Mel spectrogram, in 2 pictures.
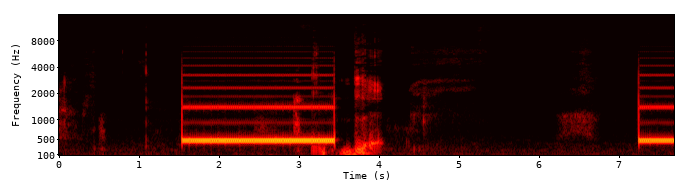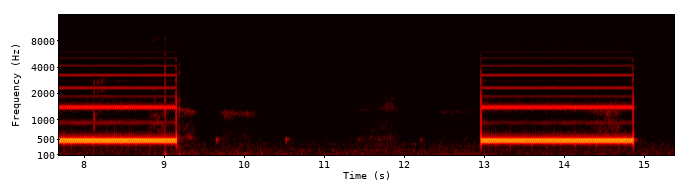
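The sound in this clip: Telephone ringback over speakerphone while calling a closed business: three long, steady buzzing tones separated by pauses of quiet, with a few faint breathing or shuffling noises between rings.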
